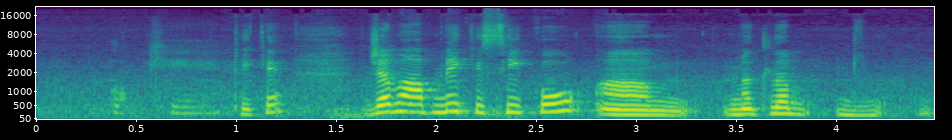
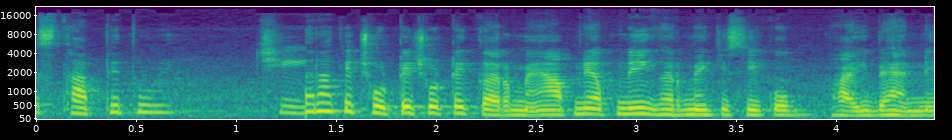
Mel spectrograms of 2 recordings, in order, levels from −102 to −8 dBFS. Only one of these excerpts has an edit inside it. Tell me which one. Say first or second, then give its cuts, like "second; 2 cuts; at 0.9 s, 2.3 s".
second; 1 cut; at 1.2 s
